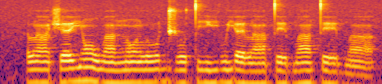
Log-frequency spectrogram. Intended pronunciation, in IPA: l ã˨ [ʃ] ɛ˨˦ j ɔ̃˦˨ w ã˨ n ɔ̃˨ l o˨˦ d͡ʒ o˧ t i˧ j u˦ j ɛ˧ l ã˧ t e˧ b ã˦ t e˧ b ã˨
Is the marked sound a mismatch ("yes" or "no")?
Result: no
